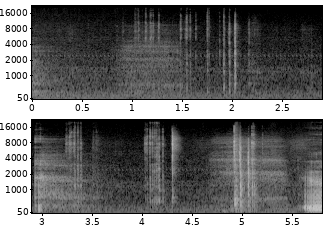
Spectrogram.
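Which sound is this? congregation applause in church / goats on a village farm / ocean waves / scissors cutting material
scissors cutting material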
